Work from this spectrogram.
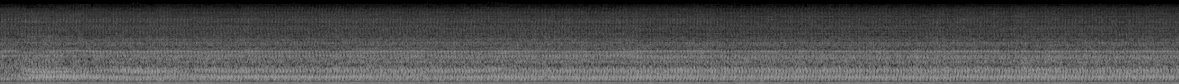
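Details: Troy-Bilt 900 W portable generator with a Briggs & Stratton 2.4 hp Vanguard engine, after a carburetor repair: steady, unchanging drone at constant speed at about 120 V with a 500 W load, no hunting. Normal running under load.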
